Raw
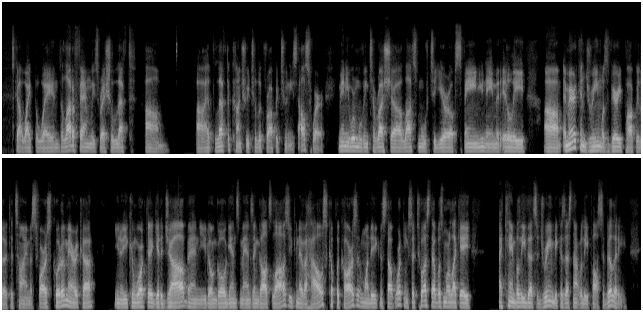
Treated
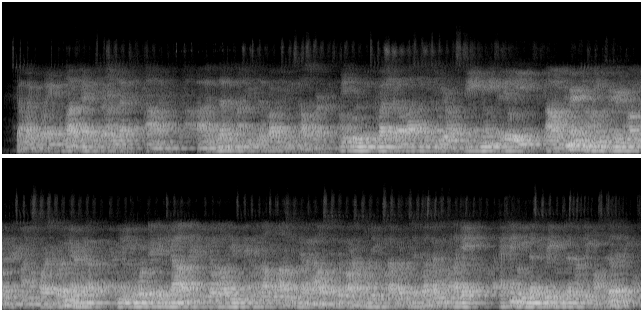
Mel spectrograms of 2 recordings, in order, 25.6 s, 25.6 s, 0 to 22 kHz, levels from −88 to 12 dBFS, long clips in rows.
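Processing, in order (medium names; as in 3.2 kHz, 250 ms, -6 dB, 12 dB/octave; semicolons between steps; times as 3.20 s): tilt shelf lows +7.5 dB, about 1.2 kHz; two-band feedback delay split 470 Hz, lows 144 ms, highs 767 ms, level -9 dB; spring tank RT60 1.1 s, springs 30 ms, chirp 45 ms, DRR -9.5 dB; modulated delay 147 ms, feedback 50%, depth 55 cents, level -4.5 dB; trim -11.5 dB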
